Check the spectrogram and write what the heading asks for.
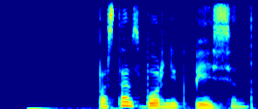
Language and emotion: Russian, neutral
